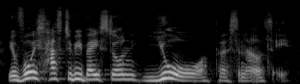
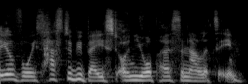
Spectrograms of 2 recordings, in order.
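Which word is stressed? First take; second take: your; personality. First: The stress falls on the word your. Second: The stress falls on the word personality. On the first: The personality must be the organization's own. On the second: The voice must come from a personality.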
